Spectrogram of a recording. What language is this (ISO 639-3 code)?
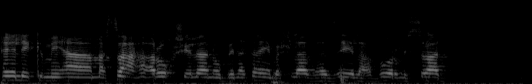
heb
